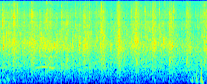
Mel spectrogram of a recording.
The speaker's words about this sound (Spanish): Sí, dale el aplauso al Señor si quieres.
